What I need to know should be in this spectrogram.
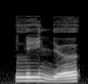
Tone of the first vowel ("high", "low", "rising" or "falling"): high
